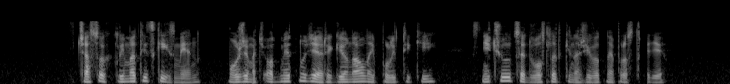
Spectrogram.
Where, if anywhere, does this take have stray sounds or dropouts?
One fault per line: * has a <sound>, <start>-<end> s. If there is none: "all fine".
* has a dropout, 6.4-6.5 s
